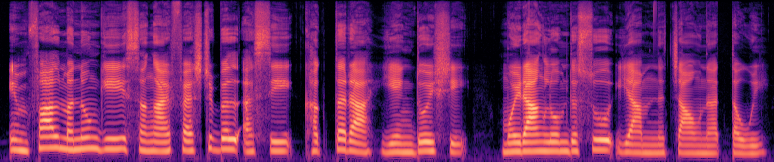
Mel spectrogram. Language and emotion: Manipuri, neutral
